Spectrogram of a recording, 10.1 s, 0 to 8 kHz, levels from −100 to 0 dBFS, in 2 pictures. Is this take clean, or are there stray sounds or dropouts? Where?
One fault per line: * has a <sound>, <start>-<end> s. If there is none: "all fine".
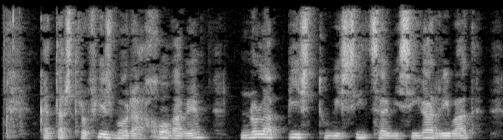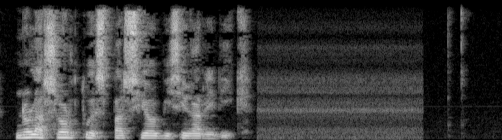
all fine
